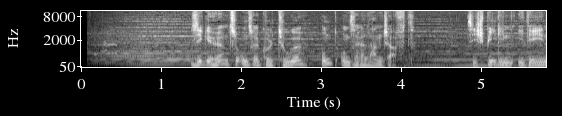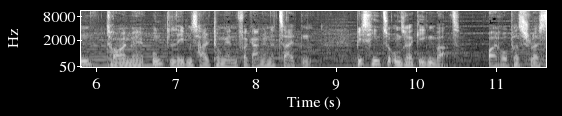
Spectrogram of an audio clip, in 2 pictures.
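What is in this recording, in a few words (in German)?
Austrian, Neutral; Fremdtake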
